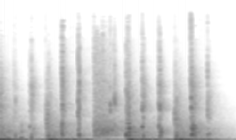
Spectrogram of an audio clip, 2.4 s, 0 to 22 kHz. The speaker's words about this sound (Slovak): Počkej, idem, idem vypustiť toho psa sekundu, lebo mi tu kňu. A ty reálne chceš ísť vypustiť psa? To je 10 sekúnd. Ja som myslel, že žartuješ, pokojne. Nie, tuto mu len otvorím dvere.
